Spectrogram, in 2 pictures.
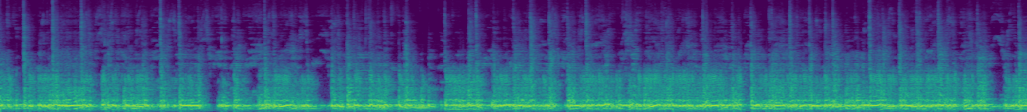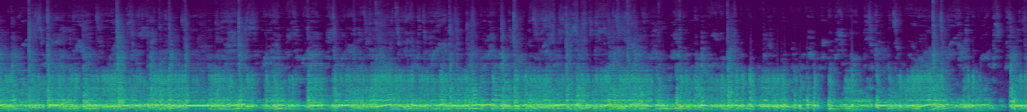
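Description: Bass guitar played continuously, a run of plucked notes with only a few brief breaks.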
